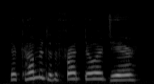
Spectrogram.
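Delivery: very high, put-on housewife voice. Voicing a housewife at a window, calling inside: housewife voice. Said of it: "housewife voice again".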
